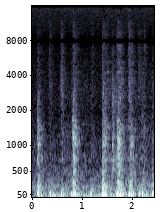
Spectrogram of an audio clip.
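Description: Hands pressing and rubbing seasoning into a slab of ground pork in a foil-lined pan, making a run of irregular crinkles and knocks from the foil pan against the table, with low thumps.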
